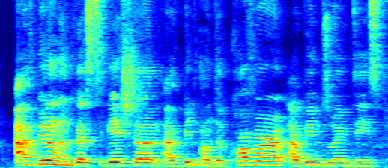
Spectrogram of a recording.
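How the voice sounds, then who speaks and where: Over noticeable background noise and audible room echo, a woman talks in an animated tone at a moderate pace with ordinary pitch variation. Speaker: K-drama reviewer, YouTuber. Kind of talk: casual review monologue.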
